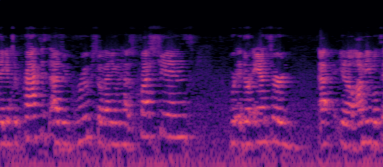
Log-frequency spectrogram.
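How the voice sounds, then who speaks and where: Fairly high-pitched woman, fairly quick pace, monotone flat intonation, audible room echo and noticeable background noise. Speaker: sixth grade writing teacher. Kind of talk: classroom technology demonstration. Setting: classroom.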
